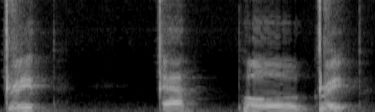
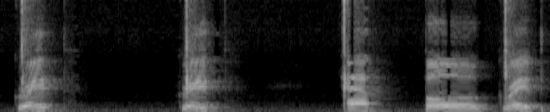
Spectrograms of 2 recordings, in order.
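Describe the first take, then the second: First: Grape, grape, apple, grape called out on the beat; rhythm demo. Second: Grape, grape, apple, grape called out on the beat; a louder chant, one beat per word; rhythm demo. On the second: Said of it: "Your turn, say it with me". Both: Shown as a demonstration. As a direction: demonstrate the rhythm clearly for students.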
